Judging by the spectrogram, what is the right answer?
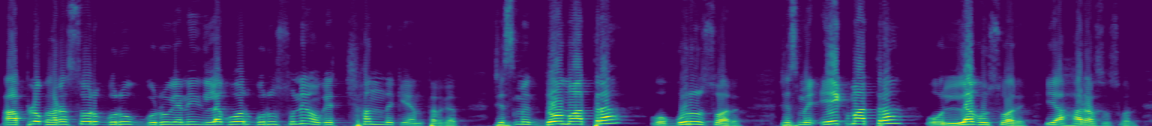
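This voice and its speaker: Male language tutor, exam-prep lecture, smooth clear voice, asks and answers his own questions. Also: sits high, lively intonation, normal speed. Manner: repeats key terms for emphasis. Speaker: Hindi teacher.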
